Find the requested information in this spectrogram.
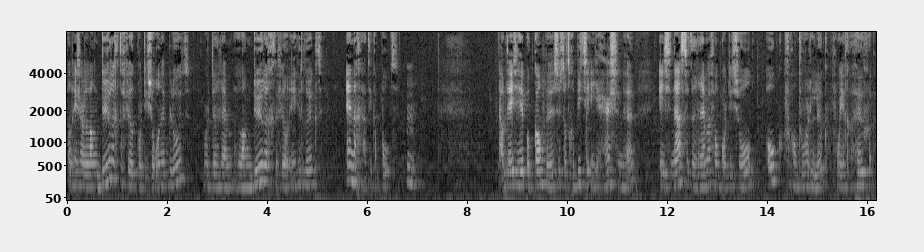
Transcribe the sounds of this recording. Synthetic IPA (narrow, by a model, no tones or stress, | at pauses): d̥ɑnɪsɛɹlɑŋdyːrəχtəvɪːlˠkɔɹtizɔlˠɪnɦəd̚blujtʋɔɹt̚dərɛmlɑŋdyːrəχtəvɪːlˠʔɪ̰nχədrɵkt | ɛndɑχaːtikapɔ̰t | nawdejzəɦɪpokɑmpəsdɵsdɑtχəbitəʔɪ̰njəɦɛɹsənəʔɪsnaːstɦətrɛməvɑnkɔɹtizɔlˠ | ʔowkfərɑntʋʊːɹdələkv̥ʊːɹjəχəɦøɥχə̰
